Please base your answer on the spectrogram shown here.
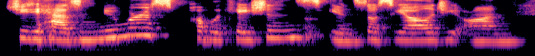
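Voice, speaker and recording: A woman's voice: mid-range voice, measured pace, fairly bright tone. A woman hosting a session and informally introducing a speaker in a small conference room. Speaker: session host, history faculty member. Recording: faint noise in meeting room.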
